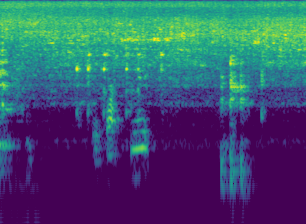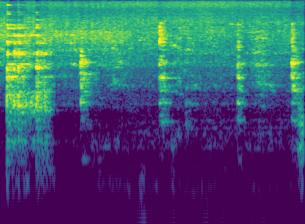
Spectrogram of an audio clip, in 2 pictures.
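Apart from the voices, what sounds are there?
sausages frying in oil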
